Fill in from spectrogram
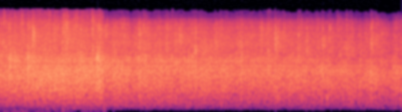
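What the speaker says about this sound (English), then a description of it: "Give Michael a round of applause, please." Sustained audience applause after a presentation at a Kansas City entrepreneur gathering, steady, dense clapping from a large room throughout, close and fairly loud with no talk over it.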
